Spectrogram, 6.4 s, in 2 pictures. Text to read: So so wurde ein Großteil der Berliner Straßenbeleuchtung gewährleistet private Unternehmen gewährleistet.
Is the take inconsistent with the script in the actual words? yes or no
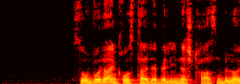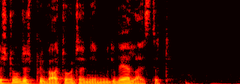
yes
